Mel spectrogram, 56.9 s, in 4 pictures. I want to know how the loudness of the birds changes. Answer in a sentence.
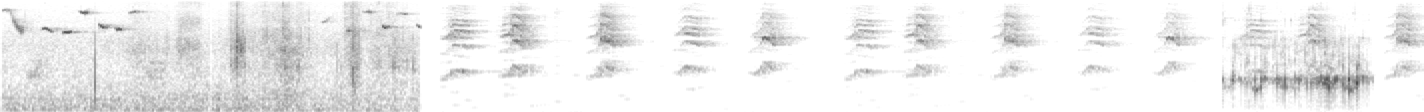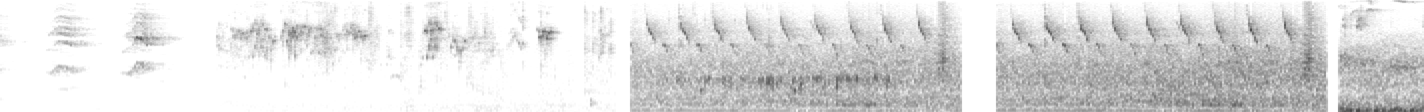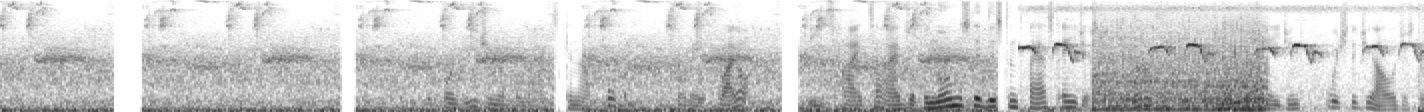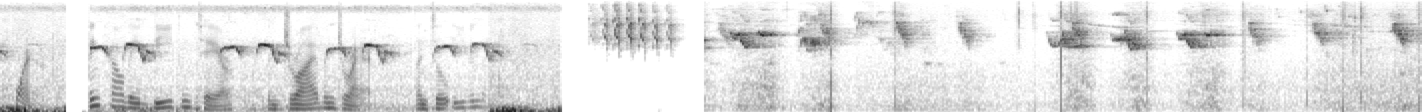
The loudness of the birds goes up.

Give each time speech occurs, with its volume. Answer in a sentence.
The speech can be heard from 32.7 to 47.6 s, getting louder then quieter.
